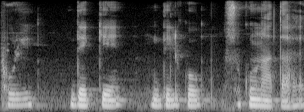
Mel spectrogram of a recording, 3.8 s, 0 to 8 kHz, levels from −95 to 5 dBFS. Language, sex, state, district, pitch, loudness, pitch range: Hindi, male, Chhattisgarh, Raipur, 115 Hz, -17 LUFS, 110-120 Hz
